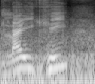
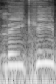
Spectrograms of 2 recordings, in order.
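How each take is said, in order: First: The first vowel sounds like 'ay'. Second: The first vowel sounds like 'ee'. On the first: This is how the place is actually called. The speaker calls it right. "I've been told it's called Lakey" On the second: This is how the speaker used to say it. The speaker calls it wrong. "I've been calling it Leaky"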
